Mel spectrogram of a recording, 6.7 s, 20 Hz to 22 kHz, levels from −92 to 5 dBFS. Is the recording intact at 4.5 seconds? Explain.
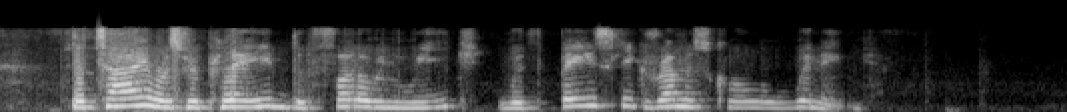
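No. Right around 4.53 s the level drops suddenly by about 4 dB, with the speech and the background noise stepping down together in one go. That's a microphone volume step-down, likely the call software deciding the input was running hot and lowering the mic's input gain in a single jump. Since everything shifts by the same amount at once, it reads as a level change rather than the talker getting quieter.

That moment also carries the Speex codec damage that runs through the whole clip, and it's plainly audible. Speex is a CELP coder that rebuilds the speech from a small budget of excitation bits, so the result comes out noisy and hoarse. Anything up in the high band is a shaped, hissy fill rather than real detail. The amount of damage fits a mid-range setting of around 16.8 kbps.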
